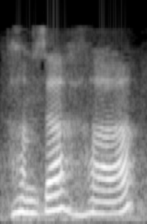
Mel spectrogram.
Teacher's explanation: अक्स हलक से हमजा हा, मोटी जरा सी आवाज निकलेगी सीने की जानिब से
